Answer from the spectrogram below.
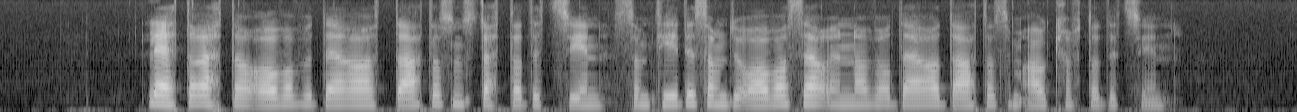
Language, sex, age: Norwegian, female, 20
